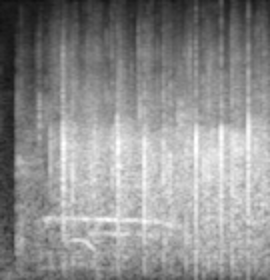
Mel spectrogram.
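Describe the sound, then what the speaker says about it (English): A small group claps at a school holiday break gathering, a sustained patter of hands building from near silence after a moment and continuing steadily, with a few sharper individual claps standing out. "Round of applause for Mr. Martin as well"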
